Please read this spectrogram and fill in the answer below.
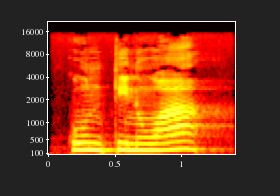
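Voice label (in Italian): "cuntinua", Vernazzese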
